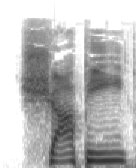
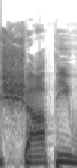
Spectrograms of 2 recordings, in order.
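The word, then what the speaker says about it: Shoppe: I was the ice cream shoppy with an E at the end. I always call it the shoppy. – That's pronounced, unlike Drew Timmy, it is just pronounced shop.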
